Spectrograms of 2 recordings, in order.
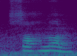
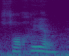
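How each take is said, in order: First: No vowel comes after the h sound. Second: An extra vowel is added after the h sound. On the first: The speaker calls it right. "kata sohnun yang artinya adalah piring" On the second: The speaker calls it wrong. "menambahkan huruf vokal"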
